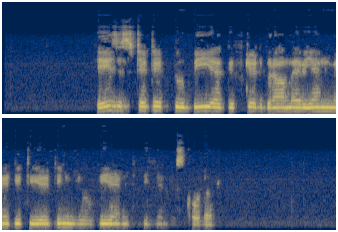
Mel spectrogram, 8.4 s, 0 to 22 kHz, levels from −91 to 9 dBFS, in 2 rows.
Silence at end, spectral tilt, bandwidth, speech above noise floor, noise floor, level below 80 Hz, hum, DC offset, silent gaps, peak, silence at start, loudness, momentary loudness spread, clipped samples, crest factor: 1.55 s; -4 dB/octave; 9 kHz; 48 dB; -61 dBFS; -56 dBFS; none; under 0.1%; none; 0 dBFS; 1.2 s; -13 LUFS; 11 LU; under 0.1%; 14 dB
